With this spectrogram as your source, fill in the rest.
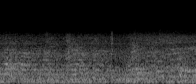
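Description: A plastic bag rustles close by.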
